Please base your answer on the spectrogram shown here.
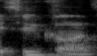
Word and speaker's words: Sucon: Okay, Sucon's had to send me a text message. It was like Sucon, like Yukon, like it sounds like okay, because I pronounced it 40 different ways.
